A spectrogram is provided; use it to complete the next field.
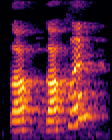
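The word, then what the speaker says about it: Gauquelin: And um I think it I think it's pronounced Gawklin the the Mars effect.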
